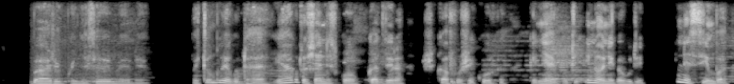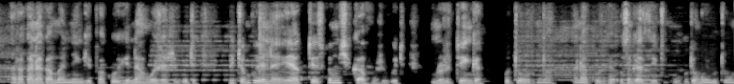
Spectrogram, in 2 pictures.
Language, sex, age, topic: Ndau, male, 25-35, health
